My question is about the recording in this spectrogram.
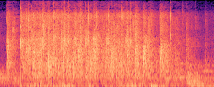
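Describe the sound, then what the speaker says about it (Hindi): A seminar crowd in Dumka claps loudly, starting abruptly with many overlapping hand claps that form a thick, crackling burst, then tapering off at the end. "अगर आ रहा है तो अपने जोरदार ताली कीजिए।"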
